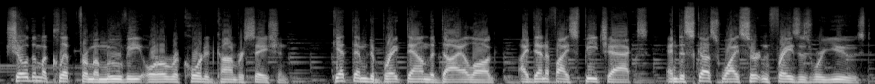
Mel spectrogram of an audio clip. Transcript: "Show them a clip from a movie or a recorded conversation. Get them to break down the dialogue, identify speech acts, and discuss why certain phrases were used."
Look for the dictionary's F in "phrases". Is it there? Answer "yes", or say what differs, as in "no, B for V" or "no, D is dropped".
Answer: yes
